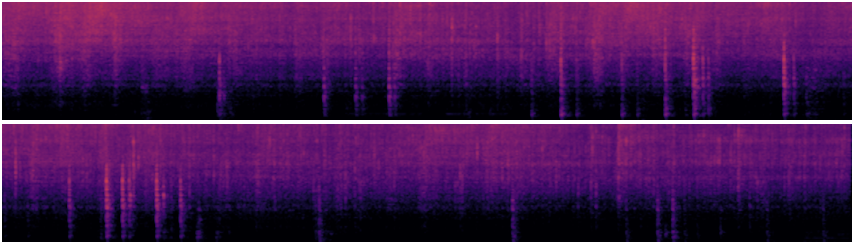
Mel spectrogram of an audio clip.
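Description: Mutton choukouya stirred in a pan over a low, steady sizzle, with repeated scattered scrapes and taps of the utensil throughout a long stretch and no one speaking.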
